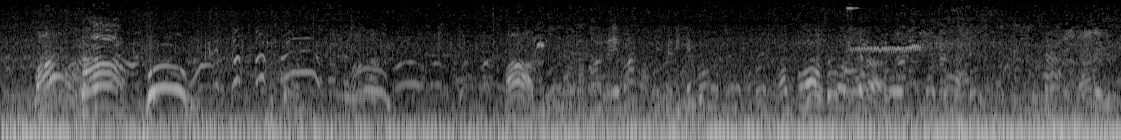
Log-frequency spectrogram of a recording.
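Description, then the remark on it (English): Heavy street traffic in London idles with a constant low engine rumble, while warbling, rising-and-falling siren tones repeat throughout from the motorcade of the president of the United States, stuck at a standstill in the traffic. “This is the motorcade of the president of the United States getting stuck in London.”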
